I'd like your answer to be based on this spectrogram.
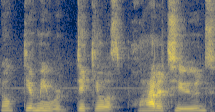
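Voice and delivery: harsh, sharp, cutting tone. A man answers a woman's platitude, a harsh retort. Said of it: "Caleb retorts, harsher than intended".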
